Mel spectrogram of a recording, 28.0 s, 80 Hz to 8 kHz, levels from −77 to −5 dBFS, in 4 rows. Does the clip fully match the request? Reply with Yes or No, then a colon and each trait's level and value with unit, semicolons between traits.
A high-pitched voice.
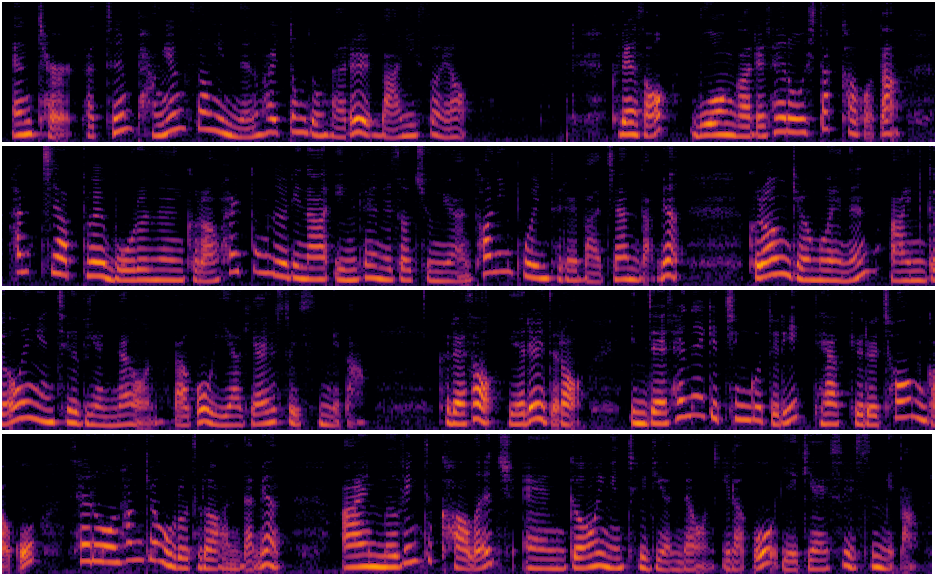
Yes: high, 235 Hz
